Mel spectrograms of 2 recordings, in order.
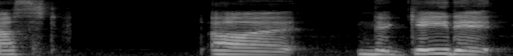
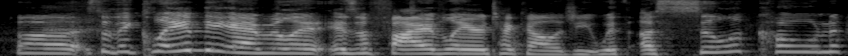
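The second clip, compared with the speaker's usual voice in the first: normal talking voice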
